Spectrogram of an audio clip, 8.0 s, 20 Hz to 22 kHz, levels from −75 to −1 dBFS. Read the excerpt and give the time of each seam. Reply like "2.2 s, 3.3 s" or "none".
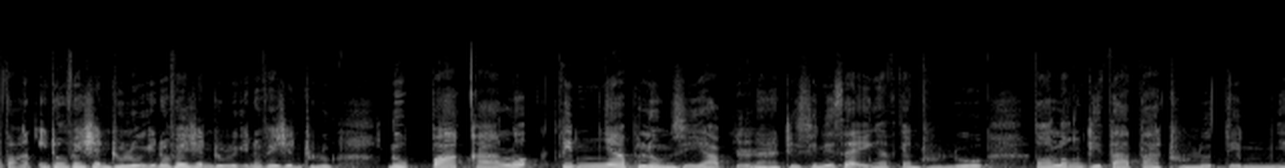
4.6 s, 6.4 s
